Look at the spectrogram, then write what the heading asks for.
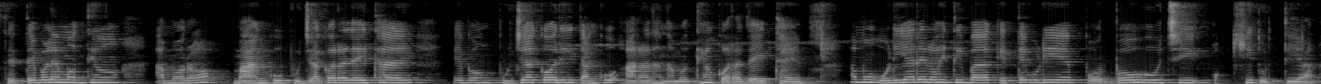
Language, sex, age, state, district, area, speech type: Odia, female, 60+, Odisha, Jajpur, rural, spontaneous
